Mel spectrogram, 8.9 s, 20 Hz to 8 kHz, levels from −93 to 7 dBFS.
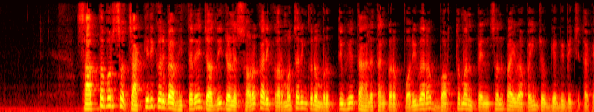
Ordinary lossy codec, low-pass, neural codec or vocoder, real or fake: none; 7.2 kHz; none; real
